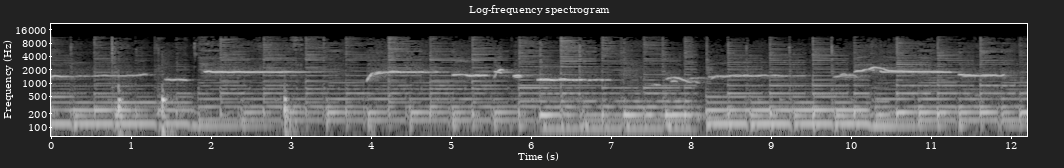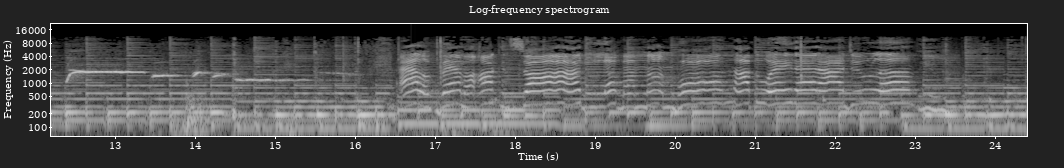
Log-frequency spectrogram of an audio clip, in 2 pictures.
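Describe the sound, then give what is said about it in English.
Several people whistle a bright melody together over steady instrumental backing, sustained notes gliding between pitches, then a busier, warbling stretch near the end, loud throughout. “I think I've lost the ability to whistle thanks to that beer mic Chuck gave me, so if you guys want to take this top part”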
